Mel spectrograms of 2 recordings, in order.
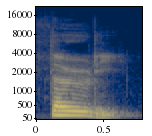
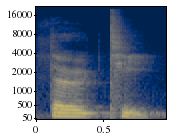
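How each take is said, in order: First: The middle consonant is a soft d sound. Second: The middle consonant is a clear t sound. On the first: "What you will actually hear is a dy sound" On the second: "it's the ty sound at the end, which should sound like thirty"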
